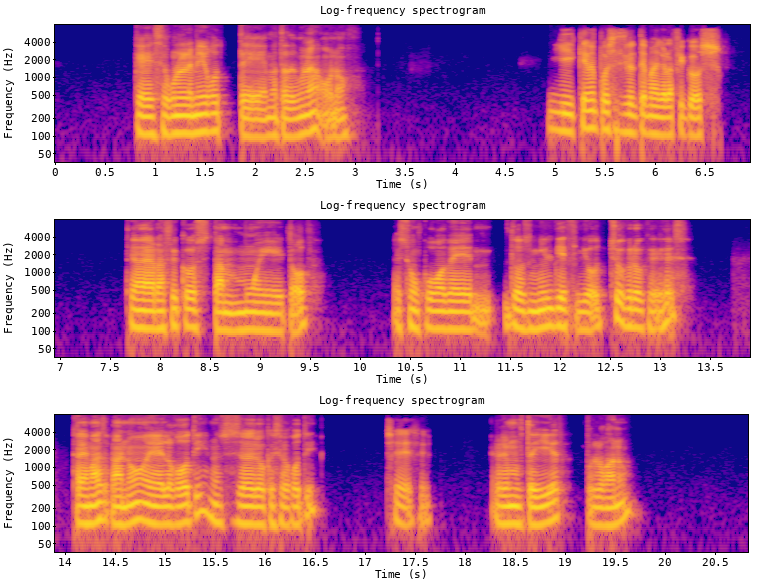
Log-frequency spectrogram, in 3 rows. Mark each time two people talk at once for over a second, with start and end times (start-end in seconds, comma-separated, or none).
none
